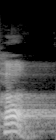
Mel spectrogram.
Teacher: थ दंत्य महाप्राण अघोष व्यंजन वर्ण के अंतर्गत आता है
